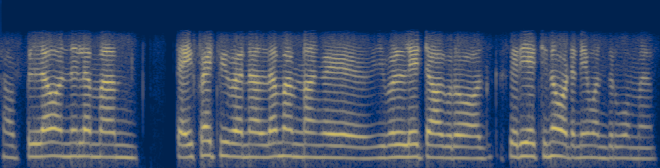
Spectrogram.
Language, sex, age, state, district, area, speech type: Tamil, female, 18-30, Tamil Nadu, Krishnagiri, rural, conversation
